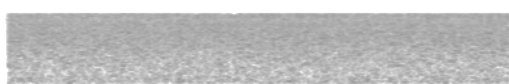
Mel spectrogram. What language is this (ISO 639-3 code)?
spa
